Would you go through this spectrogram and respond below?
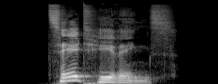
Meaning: genitive singular of Zelthering
- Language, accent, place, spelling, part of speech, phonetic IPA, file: German, Germany, Berlin, Zeltherings, noun, [ˈt͡sɛltˌheːʁɪŋs], De-Zeltherings.ogg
